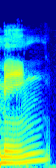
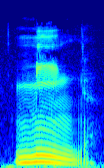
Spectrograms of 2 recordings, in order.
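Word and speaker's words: 名: And saying ming is kind of like saying the word meet.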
